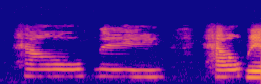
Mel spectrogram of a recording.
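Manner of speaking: put-on high, very slow, drawn-out old lady voice. Retelling a voice heard from the bedroom at the top of the stairs, old lady's voice. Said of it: "it's like an old lady's voice".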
